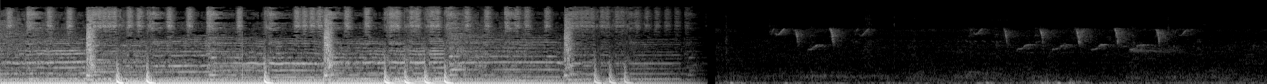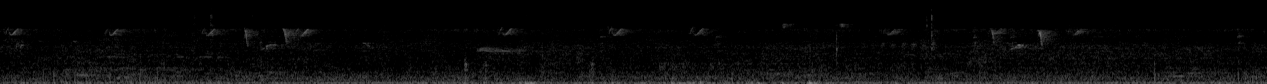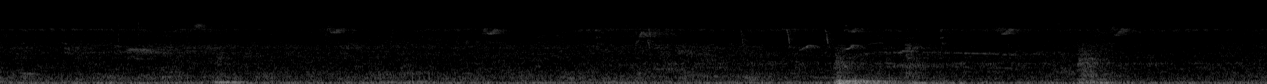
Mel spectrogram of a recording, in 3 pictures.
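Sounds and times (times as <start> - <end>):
intro music: 0.0 - 7.1
faint outdoor hiss: 7.2 - 38.0
small birds chirping: 7.6 - 38.0.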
